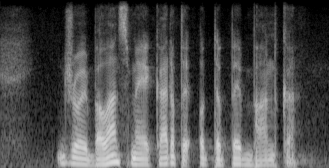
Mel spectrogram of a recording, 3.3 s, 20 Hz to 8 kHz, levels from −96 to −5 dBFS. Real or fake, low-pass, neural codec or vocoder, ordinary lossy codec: fake; 7.2 kHz; codec, 16 kHz, 0.5 kbps, X-Codec, HuBERT features, trained on LibriSpeech; Opus, 32 kbps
